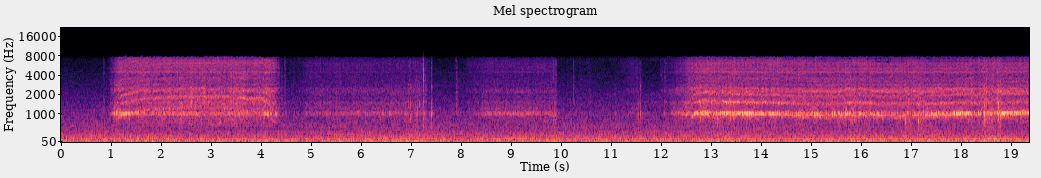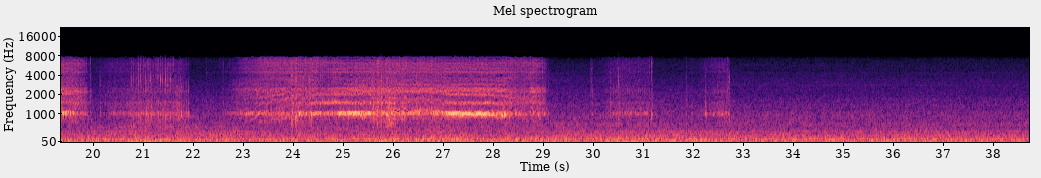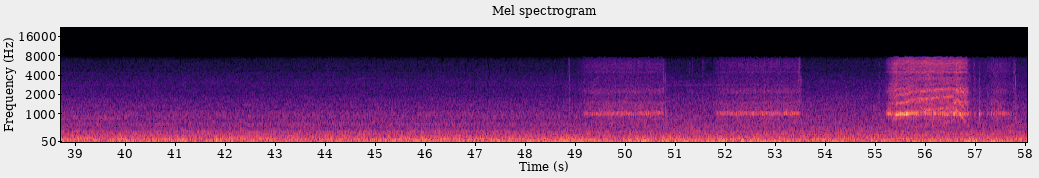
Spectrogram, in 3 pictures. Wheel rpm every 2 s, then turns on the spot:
50, 150, 40, 20, 20, 0, 100, 120, 120, 100, 20, 50, 130, 130, 60, 10, 10, 0, 0, 0, 0, 0, 0, 0, 10, 20, 20, 50, 60.
4-10 20-22 30-32 48-54 56-58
